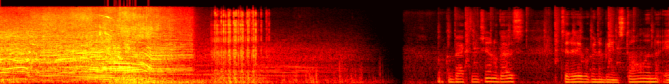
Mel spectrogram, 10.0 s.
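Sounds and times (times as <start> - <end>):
car engine accelerating hard: 0.0 - 5.5.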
